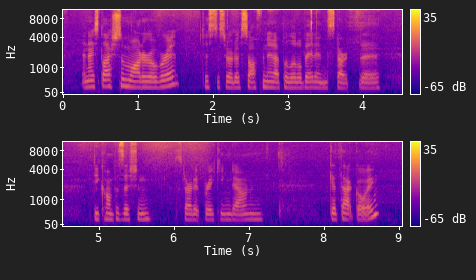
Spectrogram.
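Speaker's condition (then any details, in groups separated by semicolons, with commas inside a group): No condition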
